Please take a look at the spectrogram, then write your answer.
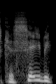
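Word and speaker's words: Ksebe: Kasabi. How do you spell it?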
